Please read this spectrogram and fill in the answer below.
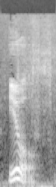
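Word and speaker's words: Jól: One particularly durable solstice festival was Jol, also known as Yule, and pronounced Yule. A feast, it's spelled J-U-L-E, a feast celebrated throughout Northern Europe, and particularly in Scandinavia, in honor of Jolnir, another name for Odin.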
